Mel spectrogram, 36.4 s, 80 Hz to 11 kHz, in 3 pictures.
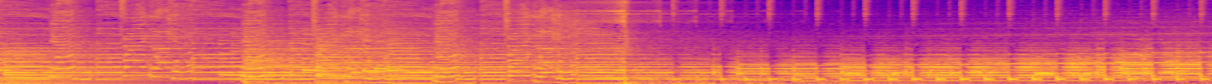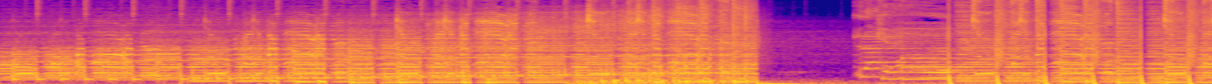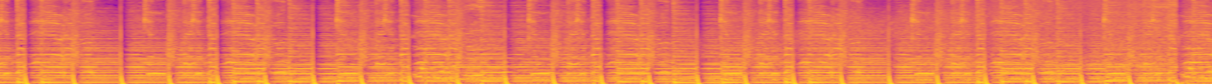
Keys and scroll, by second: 12.6 o, 15.5 Escape, 35.2 2, 36.0 2.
